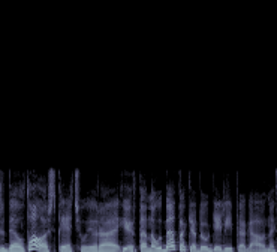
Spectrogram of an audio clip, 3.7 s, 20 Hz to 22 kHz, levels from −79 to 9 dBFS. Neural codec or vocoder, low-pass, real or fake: none; 7.2 kHz; real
